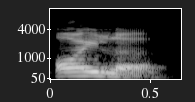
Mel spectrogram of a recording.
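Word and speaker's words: Euler: me why this is the EU is Oiler anyone any German descendant don't be embarrassed because it affects me a lot my name is so when it's Oiler it pronounced as OE right okay help me clarify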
